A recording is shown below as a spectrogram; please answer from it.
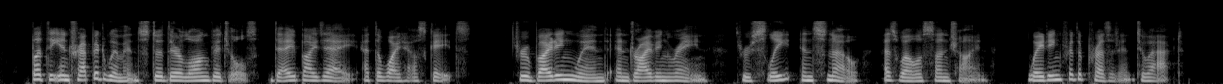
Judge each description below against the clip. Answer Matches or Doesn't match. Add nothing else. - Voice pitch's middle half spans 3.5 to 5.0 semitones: Doesn't match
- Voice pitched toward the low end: Doesn't match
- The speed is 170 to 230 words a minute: Matches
